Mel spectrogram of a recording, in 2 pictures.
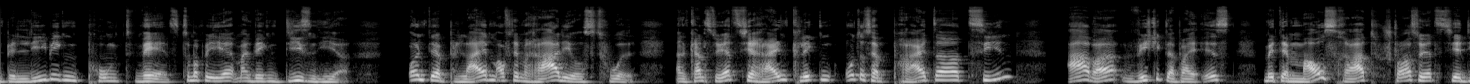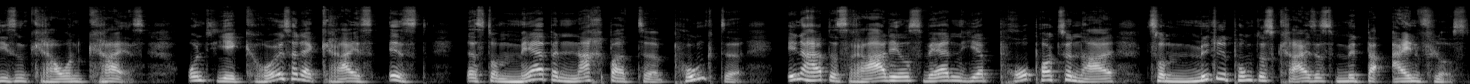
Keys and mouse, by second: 2.1 click, 7.8 click, 8.6-29.4 drag.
